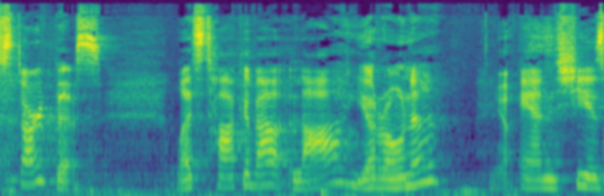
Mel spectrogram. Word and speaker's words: La Llorona: I actually dug into a lot of the pronunciation because I wanted to say it right and I always tend to say Yona I don't know why I do that but it's Laona Laona I can't roll my RS but I'll say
